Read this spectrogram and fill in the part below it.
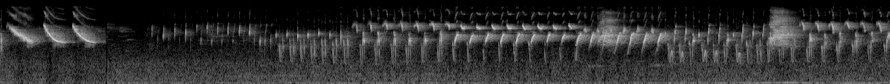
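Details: Gloster canary song that opens with three loud descending whistles and a short pause, then builds into long, rapid, rattling trills that change tempo and pitch, with brief sharper accents.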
